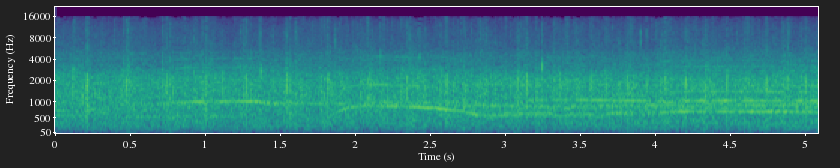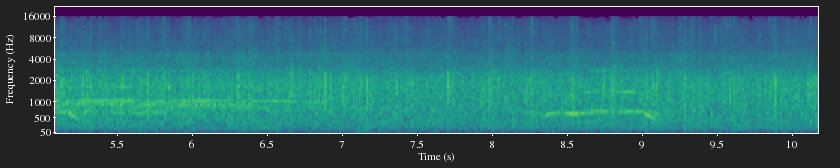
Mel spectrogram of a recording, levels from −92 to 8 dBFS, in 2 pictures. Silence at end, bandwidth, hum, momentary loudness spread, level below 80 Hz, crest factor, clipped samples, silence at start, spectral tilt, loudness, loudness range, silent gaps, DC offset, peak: 0 s; 16 kHz; none; 4 LU; -64 dBFS; 20 dB; under 0.1%; 0 s; -2 dB/octave; -19 LUFS; 3 LU; none; under 0.1%; -2 dBFS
